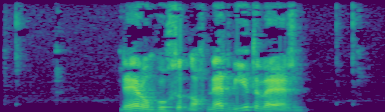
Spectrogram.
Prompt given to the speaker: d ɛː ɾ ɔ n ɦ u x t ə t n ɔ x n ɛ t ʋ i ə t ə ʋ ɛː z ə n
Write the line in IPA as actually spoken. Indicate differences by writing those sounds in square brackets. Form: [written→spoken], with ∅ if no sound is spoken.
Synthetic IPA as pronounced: d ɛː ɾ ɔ [n→m] ɦ u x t ə t n ɔ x n ɛ t ʋ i ə t ə ʋ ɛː z ə n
